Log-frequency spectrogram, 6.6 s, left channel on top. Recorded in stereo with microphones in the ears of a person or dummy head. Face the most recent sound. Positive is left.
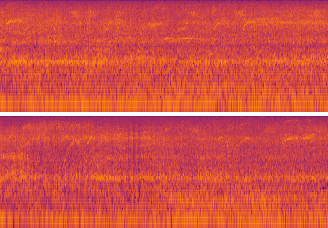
No sound to turn to.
